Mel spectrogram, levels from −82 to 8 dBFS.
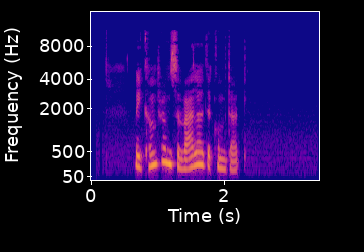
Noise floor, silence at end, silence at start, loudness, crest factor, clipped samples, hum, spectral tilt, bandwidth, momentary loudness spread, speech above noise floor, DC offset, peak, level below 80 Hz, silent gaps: -63 dBFS; 1.2 s; 0.65 s; -22 LUFS; 16 dB; under 0.1%; none; -5.5 dB/octave; 11.5 kHz; 12 LU; 41 dB; under 0.1%; -8 dBFS; -74 dBFS; none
